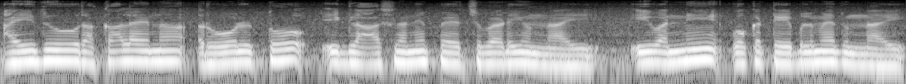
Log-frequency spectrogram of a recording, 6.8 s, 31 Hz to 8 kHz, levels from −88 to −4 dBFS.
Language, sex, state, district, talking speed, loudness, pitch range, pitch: Telugu, male, Telangana, Hyderabad, 115 wpm, -12 LUFS, 120-140 Hz, 130 Hz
